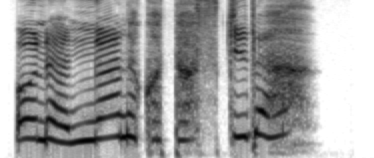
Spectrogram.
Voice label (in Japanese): 好きです 岩手; imas; 貴音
